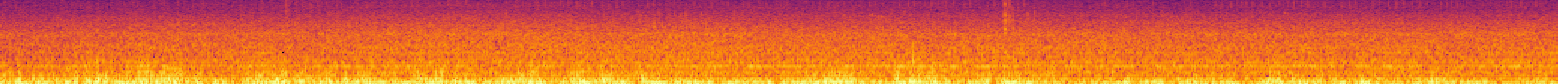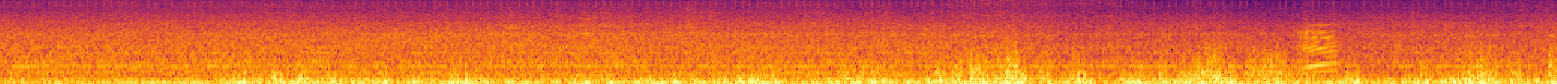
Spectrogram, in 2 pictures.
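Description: Wind rushes loudly past, as when riding fast outdoors.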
